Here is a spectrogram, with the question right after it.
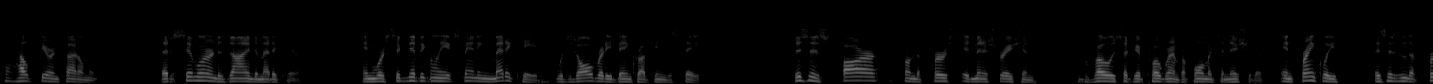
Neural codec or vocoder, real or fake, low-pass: codec, 16 kHz, 4 kbps, FunCodec, trained on LibriTTS, 50 frames a second; fake; 5.4 kHz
